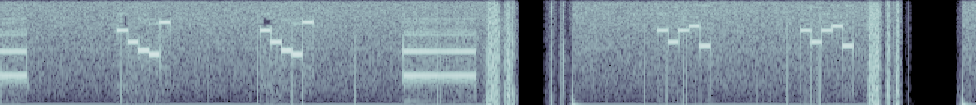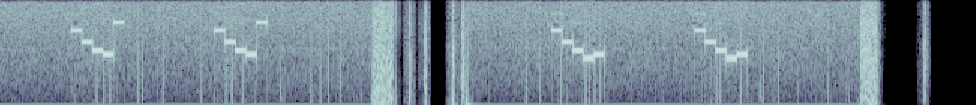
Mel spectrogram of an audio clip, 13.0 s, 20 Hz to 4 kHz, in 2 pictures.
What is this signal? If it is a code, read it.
Five-tone selective call (ZVEI), heard as quick runs of five tones, tones of about 70 ms. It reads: 85320 85320 85894 85894 85320 85320 85312 85312
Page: SDR/ZVEI/85312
